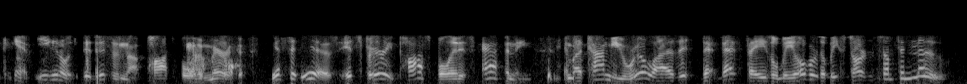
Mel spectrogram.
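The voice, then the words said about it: Southern American accent. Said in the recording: “both of y'all have a southern accent”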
